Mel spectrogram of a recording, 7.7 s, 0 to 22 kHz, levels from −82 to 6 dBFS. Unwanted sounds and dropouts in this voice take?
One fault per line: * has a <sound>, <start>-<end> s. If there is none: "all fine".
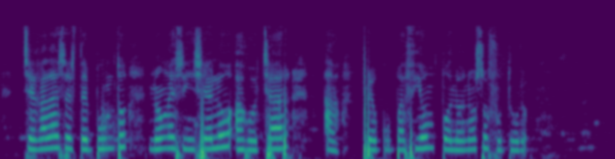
all fine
